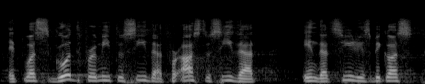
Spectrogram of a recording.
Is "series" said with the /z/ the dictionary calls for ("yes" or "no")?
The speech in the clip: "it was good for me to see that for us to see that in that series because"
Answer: no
